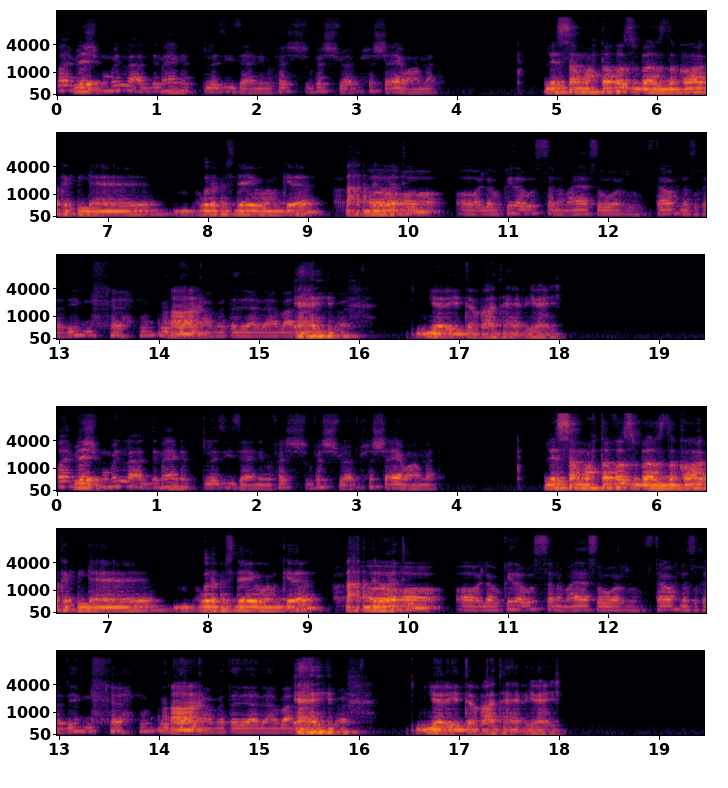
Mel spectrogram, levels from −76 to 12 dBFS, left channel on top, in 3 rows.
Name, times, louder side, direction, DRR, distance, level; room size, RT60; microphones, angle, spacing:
voice 1, 0.0-3.8 9.5-15.9, right 3 dB, 55° right, 0.9 m, -28 dB
voice 2, 4.9-10.2 14.0-14.5 15.3-15.9 16.5-18.0, right 2 dB, 25° right, 0.5 m, -19 dB
4.1 x 2.7 x 2.6 m
head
